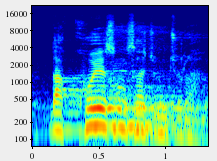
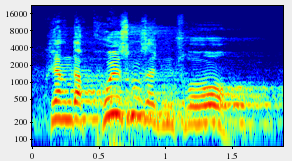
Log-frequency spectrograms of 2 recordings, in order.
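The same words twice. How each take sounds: First: Said in the usual way. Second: Louder insistent plea. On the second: Retold or imitated. Insisting on confession.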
